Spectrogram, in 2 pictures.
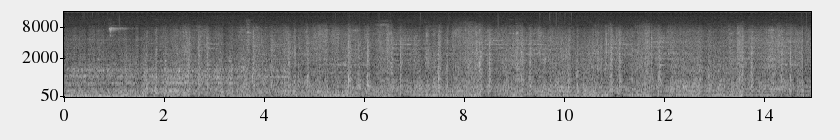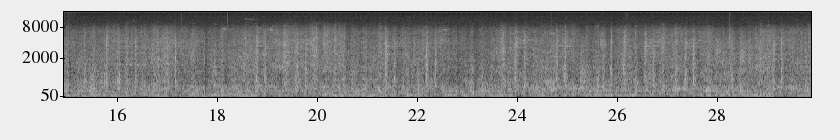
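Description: CSX freight train passing close by: the diesel locomotives go by in the first couple of seconds with a steady pitched drone that fades, then a long string of loaded flatcars rolls past with a continuous clickety-clack of wheels over the rail joints.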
